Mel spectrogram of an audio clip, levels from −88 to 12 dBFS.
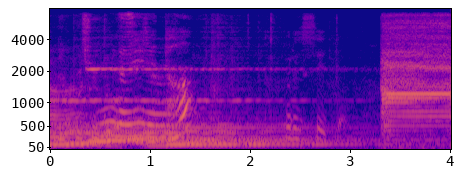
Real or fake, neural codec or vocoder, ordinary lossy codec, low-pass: fake; autoencoder, 48 kHz, 128 numbers a frame, DAC-VAE, trained on Japanese speech; none; 7.2 kHz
